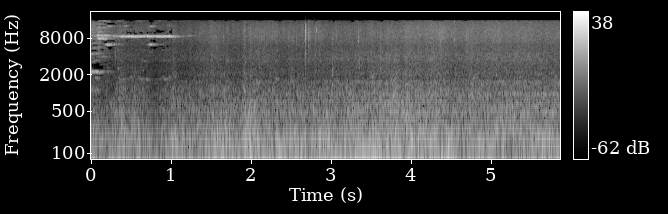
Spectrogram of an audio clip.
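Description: Isuzu Elf minibus driving over a rough, broken road, heard from inside the cabin: steady engine and road rumble with a few light knocks and rattles.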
